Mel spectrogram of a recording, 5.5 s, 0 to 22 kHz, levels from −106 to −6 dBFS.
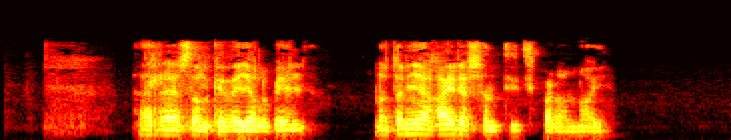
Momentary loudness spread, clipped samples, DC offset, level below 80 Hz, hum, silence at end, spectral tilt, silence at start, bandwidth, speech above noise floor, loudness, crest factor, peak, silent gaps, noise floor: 14 LU; under 0.1%; under 0.1%; -60 dBFS; none; 0.95 s; -3.5 dB/octave; 1.05 s; 7.8 kHz; 66 dB; -19 LUFS; 20 dB; -2 dBFS; none; -85 dBFS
